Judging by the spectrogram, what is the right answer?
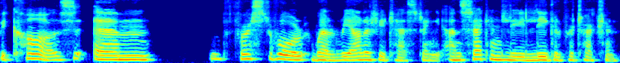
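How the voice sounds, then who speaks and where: In a quiet background, a woman with an Irish accent talks at a fairly slow pace, her fairly low pitch showing ordinary variation. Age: 70s. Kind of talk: conversation on a conference panel.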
